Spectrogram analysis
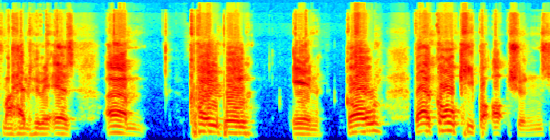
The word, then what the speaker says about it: Kobel: Well, you say Kobel. That's how you say it in Germany.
